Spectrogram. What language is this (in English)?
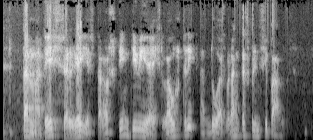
Catalan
